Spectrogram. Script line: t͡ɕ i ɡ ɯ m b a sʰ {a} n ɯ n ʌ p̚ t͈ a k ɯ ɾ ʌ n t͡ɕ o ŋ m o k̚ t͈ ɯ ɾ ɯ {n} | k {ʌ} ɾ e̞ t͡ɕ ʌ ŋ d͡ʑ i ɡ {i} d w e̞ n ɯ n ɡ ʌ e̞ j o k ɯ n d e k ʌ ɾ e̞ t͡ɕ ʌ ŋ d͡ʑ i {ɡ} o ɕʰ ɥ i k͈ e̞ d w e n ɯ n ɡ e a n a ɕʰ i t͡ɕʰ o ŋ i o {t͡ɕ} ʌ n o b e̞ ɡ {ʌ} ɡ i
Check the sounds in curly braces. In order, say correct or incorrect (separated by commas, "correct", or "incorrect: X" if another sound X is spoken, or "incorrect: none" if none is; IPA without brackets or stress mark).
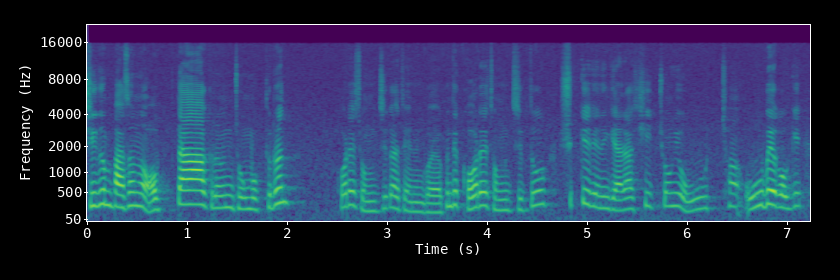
incorrect: ʌ, correct, correct, incorrect: a, incorrect: d, incorrect: t͡ɕʰ, correct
